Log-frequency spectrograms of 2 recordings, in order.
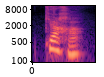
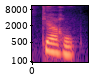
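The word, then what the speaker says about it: Чара: Et parce qu'on la trouve aussi près d'un fleuve nommé Kara. Certains disent Karo, mais il faut savoir qu'en russe, le O peut être prononcé A selon son emplacement dans le mot.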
